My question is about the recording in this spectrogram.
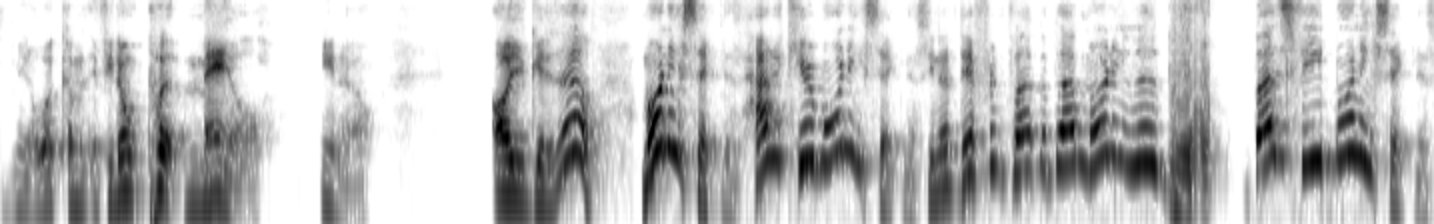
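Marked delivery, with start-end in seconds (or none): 4.2-10.8 mock search results voice. Mocking Google search results.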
